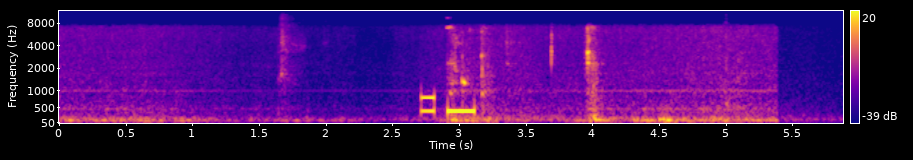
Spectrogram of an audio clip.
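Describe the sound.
Telephone keypad tones sound as someone dials to call a person back: a few short, bright two-tone beeps in quick succession over a low steady hum, with faint clicks around them.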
